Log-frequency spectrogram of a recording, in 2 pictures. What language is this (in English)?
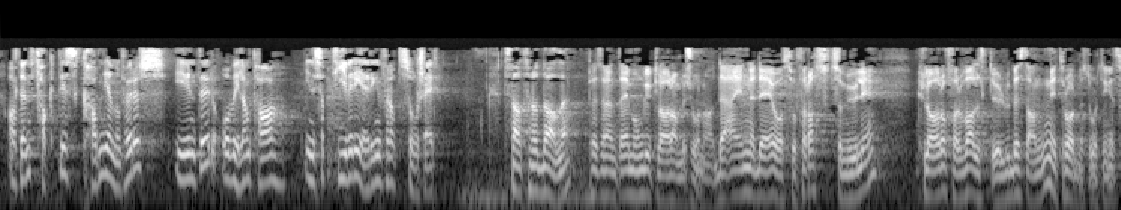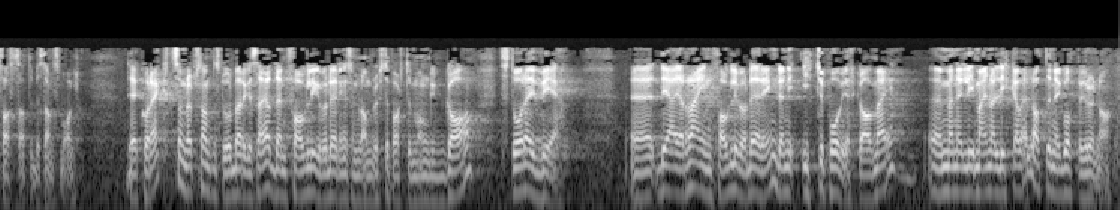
Norwegian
